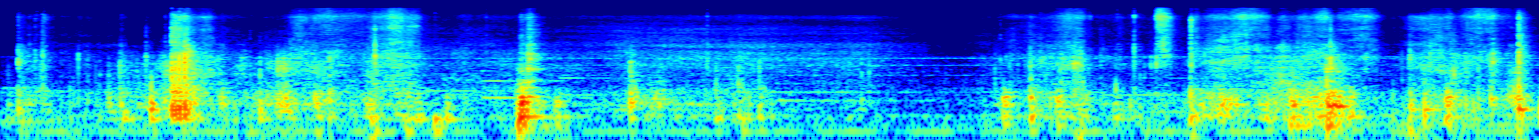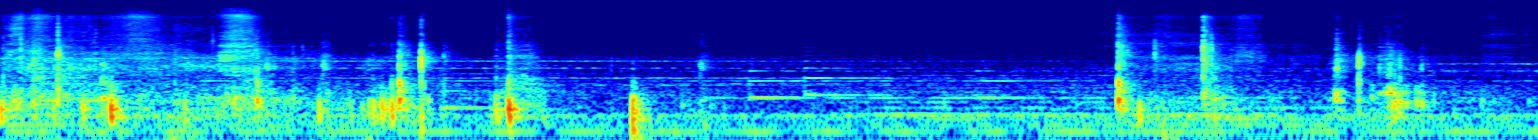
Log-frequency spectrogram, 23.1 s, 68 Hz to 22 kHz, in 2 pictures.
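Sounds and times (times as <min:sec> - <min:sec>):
paper rustling: 0:00.1 - 0:04.3.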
